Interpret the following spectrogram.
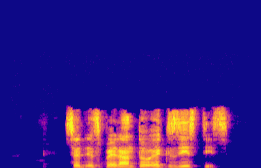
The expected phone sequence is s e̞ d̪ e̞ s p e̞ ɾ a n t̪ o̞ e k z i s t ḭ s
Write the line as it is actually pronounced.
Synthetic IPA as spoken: s e̞ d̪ e̞ s p e̞ ɾ a n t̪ o̞ e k z i s t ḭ s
